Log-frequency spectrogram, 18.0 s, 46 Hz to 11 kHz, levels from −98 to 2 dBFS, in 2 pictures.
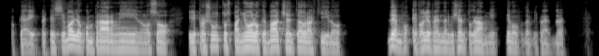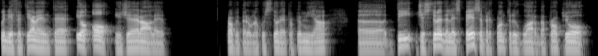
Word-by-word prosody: Okay? -, -, -7 dB
Perché 95 Hz, -, -6 dB
se 95 Hz, +3 st, -4 dB
voglio 120 Hz, -2 st, +5 dB
comprarmi, 100 Hz, -1 st, +3 dB
non 90 Hz, -1 st, -7 dB
lo 90 Hz, -, -3 dB
so, -, -, -2 dB, 0.2 s
il -, -, 0 dB
prosciutto 115 Hz, -1 st, -1 dB
spagnolo 105 Hz, +1 st, +5 dB
che -, -, -1 dB
va 110 Hz, -, +5 dB
a 110 Hz, -, +6 dB
100 105 Hz, 0 st, -1 dB
euro 100 Hz, -2 st, +4 dB
al 95 Hz, -, -2 dB
chilo 90 Hz, -4 st, -6 dB, 0.6 s
vengo -, -, +3 dB
e -, -, -2 dB
voglio 110 Hz, +2 st, +2 dB
prendermi 100 Hz, -2 st, -3 dB
100 110 Hz, 0 st, -3 dB
grammi, 90 Hz, -3 st, -1 dB
devo 90 Hz, -5 st, -3 dB
poterli -, -, -14 dB
prendere. 80 Hz, -2 st, -10 dB, 0.4 s
Quindi 110 Hz, -3 st, 0 dB
effettivamente, 100 Hz, -1 st, 0 dB
io 125 Hz, -, +6 dB
ho 115 Hz, -2 st, +2 dB
in 90 Hz, -1 st, -6 dB
generale 95 Hz, -3 st, +1 dB, 0.9 s
proprio -, -, -2 dB
per -, -, -5 dB
una 90 Hz, 0 st, -6 dB
questione 90 Hz, +1 st, -4 dB
proprio 100 Hz, +5 st, -6 dB
mia, 95 Hz, -1 st, -2 dB, 0.5 s
uhm, 85 Hz, -1 st, -6 dB
di 125 Hz, +1 st, -1 dB
gestione 130 Hz, 0 st, +4 dB
delle 95 Hz, -2 st, 0 dB
spese, -, -, +4 dB
per -, -, -7 dB
quanto 110 Hz, -1 st, -3 dB
riguarda 95 Hz, +1 st, -2 dB
proprio 100 Hz, -4 st, 0 dB
100 Hz, 160 wpm, -25 LUFS, 90-105 Hz, 0.9 s, a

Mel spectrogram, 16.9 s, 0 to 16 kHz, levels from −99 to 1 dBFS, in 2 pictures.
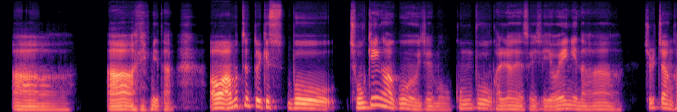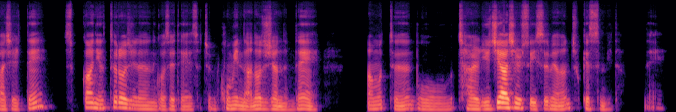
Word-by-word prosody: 아. 95 Hz, -2 st, -1 dB, 0.4 s
아 105 Hz, +1 st, +8 dB
아닙니다. 100 Hz, -1 st, -5 dB, 0.4 s
어 150 Hz, +2 st, +8 dB
아무튼 220 Hz, +5 st, +5 dB
또 205 Hz, -, +3 dB
이렇게 185 Hz, -1 st, +2 dB
수 180 Hz, +1 st, -2 dB
뭐 140 Hz, -4 st, +4 dB, 0.2 s
조깅하고 155 Hz, -, +1 dB
이제 105 Hz, +1 st, -6 dB
뭐 95 Hz, -1 st, -10 dB
공부 135 Hz, 0 st, -4 dB
관련해서 110 Hz, -3 st, -3 dB
이제 100 Hz, 0 st, -7 dB
여행이나 105 Hz, -3 st, -3 dB, 0.3 s
출장 150 Hz, -4 st, -2 dB
가실 105 Hz, -2 st, -5 dB
때 170 Hz, +6 st, -4 dB, 0.2 s
습관이 155 Hz, -3 st, -2 dB
흐트러지는 130 Hz, -8 st, -2 dB
것에 105 Hz, 0 st, -6 dB
대해서 100 Hz, -1 st, -10 dB
좀 105 Hz, +2 st, -13 dB
고민 120 Hz, 0 st, -4 dB
나눠주셨는데 105 Hz, -1 st, -3 dB, 0.6 s
아무튼 120 Hz, 0 st, -6 dB
뭐 100 Hz, -1 st, -8 dB
잘 115 Hz, -2 st, -2 dB
유지하실 150 Hz, +6 st, +6 dB
수 145 Hz, -, -5 dB
있으면 110 Hz, +3 st, -3 dB
좋겠습니다. 105 Hz, -6 st, -9 dB, 0.3 s
네. 160 Hz, -6 st, -21 dB
115 Hz, 285 characters per minute, -24 LUFS, 100-140 Hz, 0.6 s, 아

